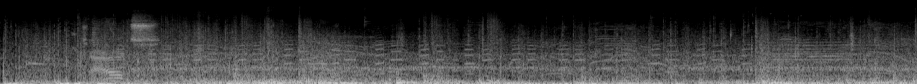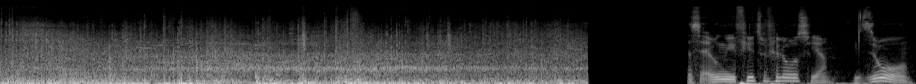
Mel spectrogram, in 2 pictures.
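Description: Muskets fire in scattered volleys.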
